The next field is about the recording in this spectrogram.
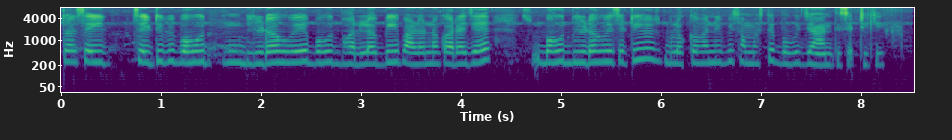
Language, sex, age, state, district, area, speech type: Odia, female, 18-30, Odisha, Kendujhar, urban, spontaneous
